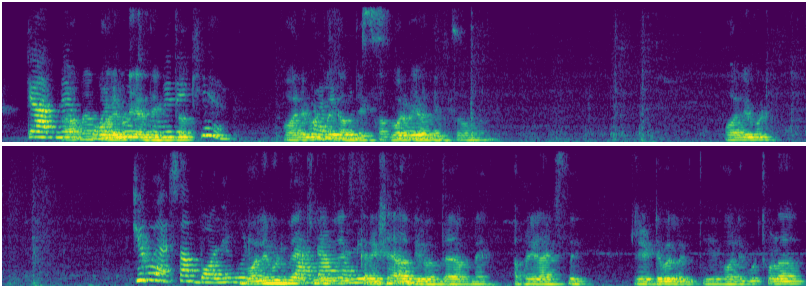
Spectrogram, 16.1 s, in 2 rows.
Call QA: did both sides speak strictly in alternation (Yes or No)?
No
